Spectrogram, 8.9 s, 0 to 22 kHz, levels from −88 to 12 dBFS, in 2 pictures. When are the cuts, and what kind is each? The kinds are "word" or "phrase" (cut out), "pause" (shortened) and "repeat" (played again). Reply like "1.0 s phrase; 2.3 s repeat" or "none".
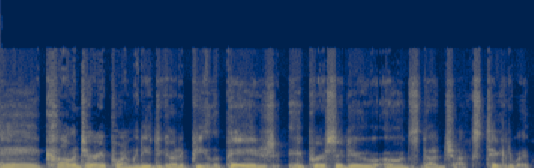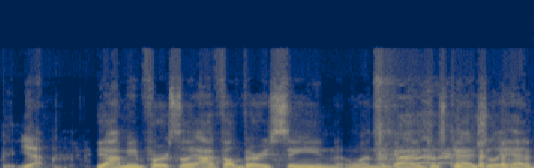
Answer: none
